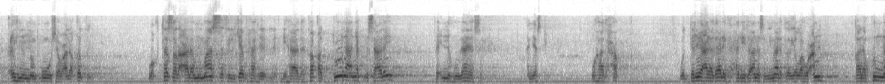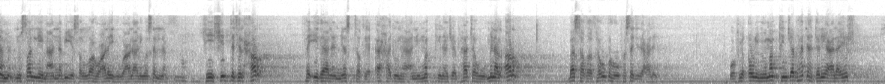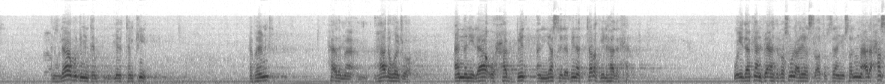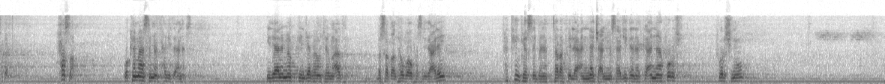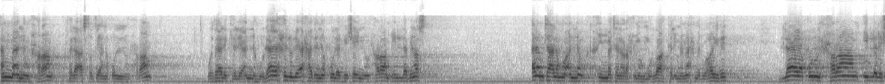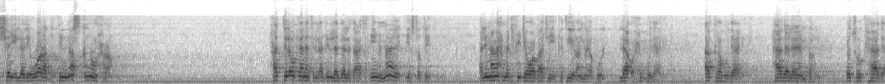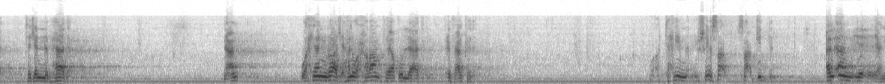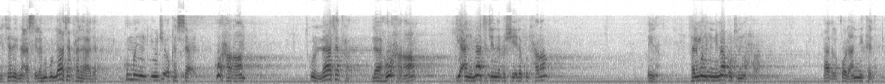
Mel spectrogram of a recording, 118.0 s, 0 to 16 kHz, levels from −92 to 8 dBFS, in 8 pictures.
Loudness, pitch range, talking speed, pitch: -23 LUFS, 120-150 Hz, 125 wpm, 130 Hz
